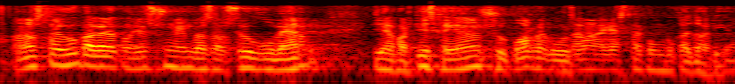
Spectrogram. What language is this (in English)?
Catalan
